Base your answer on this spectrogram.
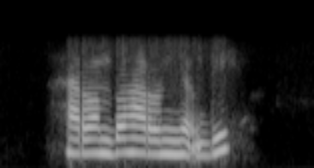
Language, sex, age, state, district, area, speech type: Santali, female, 18-30, Jharkhand, Pakur, rural, conversation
